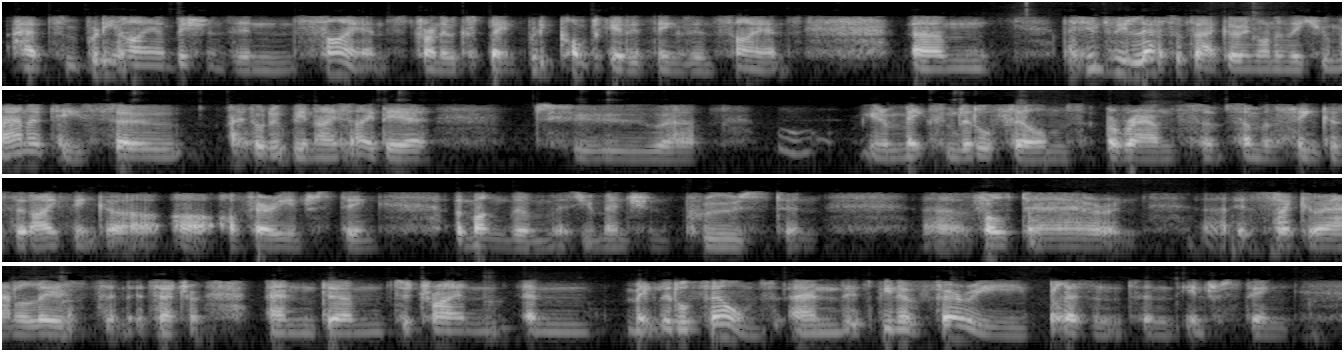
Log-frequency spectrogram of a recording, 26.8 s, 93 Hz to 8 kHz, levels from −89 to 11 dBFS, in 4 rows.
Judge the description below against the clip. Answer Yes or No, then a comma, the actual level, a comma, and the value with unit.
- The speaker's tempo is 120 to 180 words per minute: No, average, 200 wpm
